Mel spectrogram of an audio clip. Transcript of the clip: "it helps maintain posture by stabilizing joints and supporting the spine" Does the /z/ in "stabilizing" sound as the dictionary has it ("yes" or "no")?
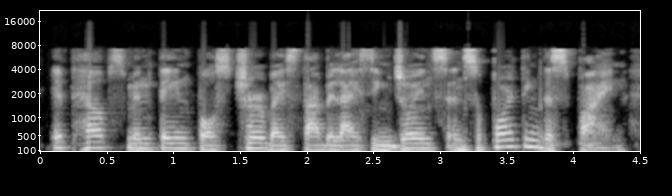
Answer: no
